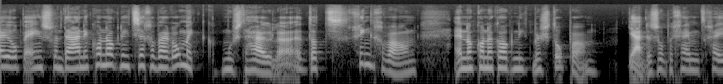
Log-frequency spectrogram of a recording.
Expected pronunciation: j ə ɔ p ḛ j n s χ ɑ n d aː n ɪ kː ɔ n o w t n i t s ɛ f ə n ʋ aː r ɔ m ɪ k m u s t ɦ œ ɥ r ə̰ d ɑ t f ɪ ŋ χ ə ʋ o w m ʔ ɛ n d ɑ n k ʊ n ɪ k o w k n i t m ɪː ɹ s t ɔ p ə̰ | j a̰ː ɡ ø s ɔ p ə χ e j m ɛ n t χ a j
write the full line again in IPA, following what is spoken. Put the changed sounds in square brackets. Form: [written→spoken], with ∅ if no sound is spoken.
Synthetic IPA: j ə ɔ p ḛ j n s [χ→f] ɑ n d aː n ɪ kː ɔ n o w [t→k] n i t s ɛ [f→χ] ə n ʋ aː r ɔ m ɪ k m u s t ɦ œ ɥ [r→l] ə̰ d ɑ t [f→χ] ɪ ŋ χ ə ʋ o w [m→n] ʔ ɛ n d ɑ n k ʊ n ɪ k o w k n i t m ɪː ɹ s t ɔ p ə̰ | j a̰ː [ɡ→d] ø s ɔ p ə χ e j m ɛ n t χ a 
